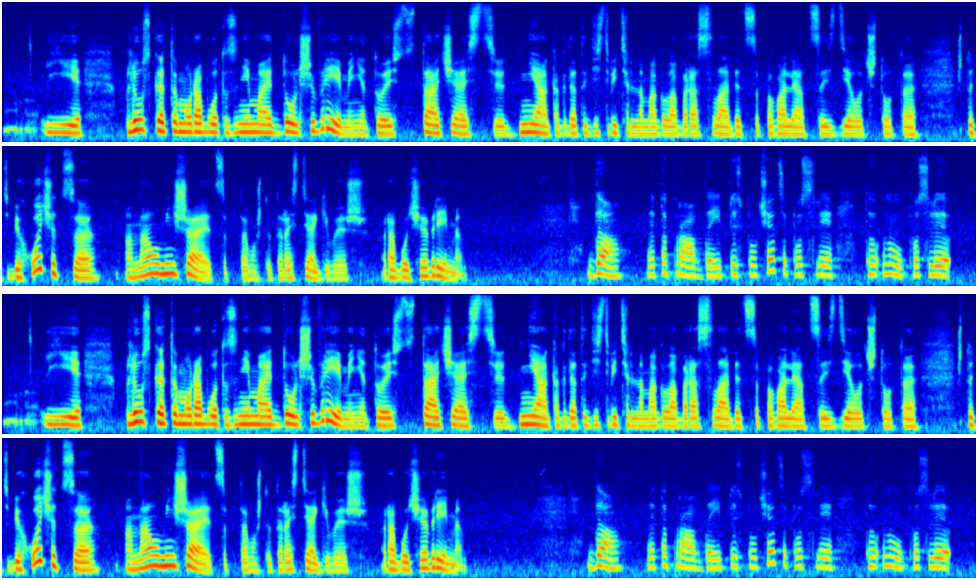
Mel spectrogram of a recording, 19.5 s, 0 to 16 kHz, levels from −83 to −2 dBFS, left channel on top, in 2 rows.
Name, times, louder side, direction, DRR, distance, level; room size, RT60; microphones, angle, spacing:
voice 1, 0.0-10.7 11.0-14.4, right 1 dB, 15° right, 0.5 m, -22 dB
voice 2, 15.6-19.2, left 1 dB, 25° left, 4.0 m, -28 dB
open air
head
